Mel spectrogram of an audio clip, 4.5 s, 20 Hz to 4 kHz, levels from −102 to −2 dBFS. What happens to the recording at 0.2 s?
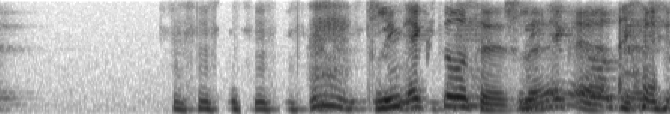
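Just before that point, from 0.0 to 0.17 s, a faint delayed copy of the speech sits roughly 25 dB under the main signal, trailing by 945 ms. This is likely an echo leak: a loudspeaker-side echo canceller let residual pickup return down the call.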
